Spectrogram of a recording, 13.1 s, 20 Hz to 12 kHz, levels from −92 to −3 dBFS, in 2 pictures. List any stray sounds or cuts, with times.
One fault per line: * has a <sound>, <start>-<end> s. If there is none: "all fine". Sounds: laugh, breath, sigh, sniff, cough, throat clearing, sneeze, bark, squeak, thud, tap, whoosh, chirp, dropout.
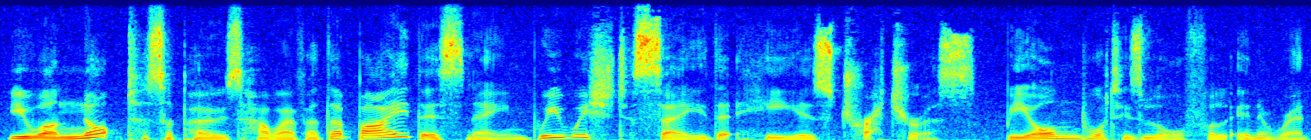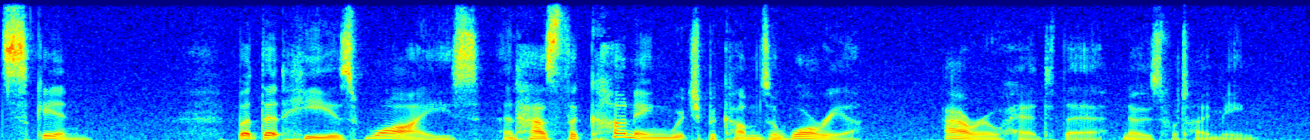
all fine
